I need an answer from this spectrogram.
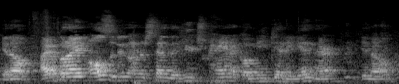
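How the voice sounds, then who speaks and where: A man's voice: on the high side, fast, distant mic. A man performing a crude, brash stand-up comedy set on a club stage. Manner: brash, crude, animated storytelling. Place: comedy club stage before a live audience. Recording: roomy club sound from off-mic, loud crowd laughter.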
